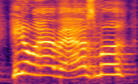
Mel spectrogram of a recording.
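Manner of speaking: high, loud mock disbelief; the dad outing the faker, hammed up; incredulous dad. Dad tells the coach his son has no asthma, mock incredulous. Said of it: "my dad goes".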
